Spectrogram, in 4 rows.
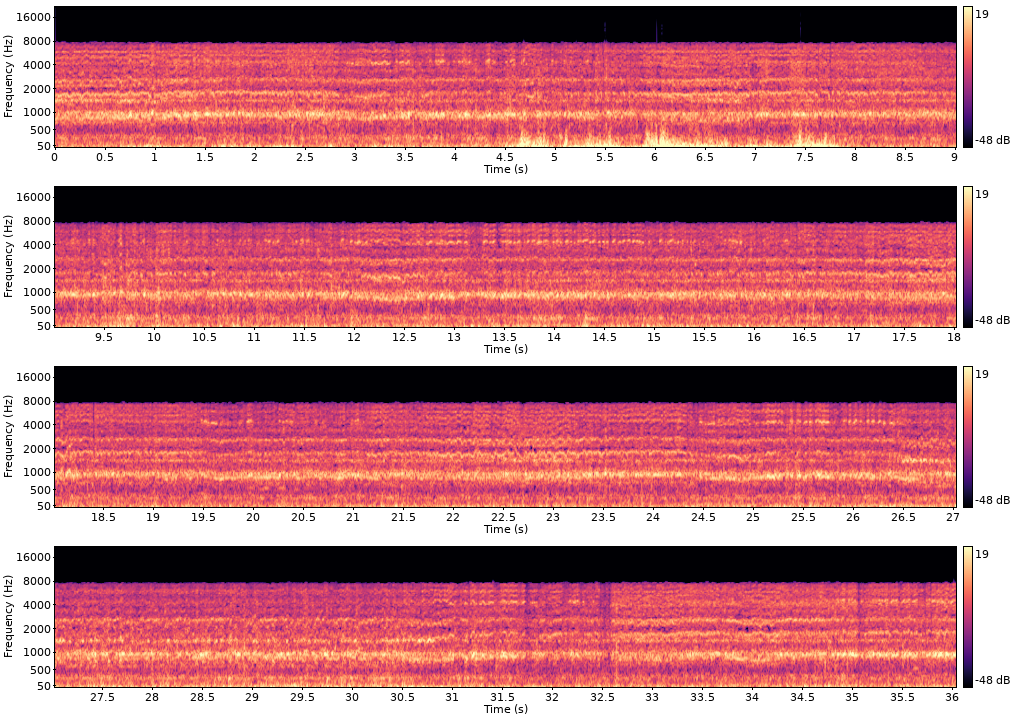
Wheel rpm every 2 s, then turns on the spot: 200, 230, 230, 220, 240, 240, 230, 230, 230, 230, 230, 220, 220, 210, 190, 210, 220, 230.
none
